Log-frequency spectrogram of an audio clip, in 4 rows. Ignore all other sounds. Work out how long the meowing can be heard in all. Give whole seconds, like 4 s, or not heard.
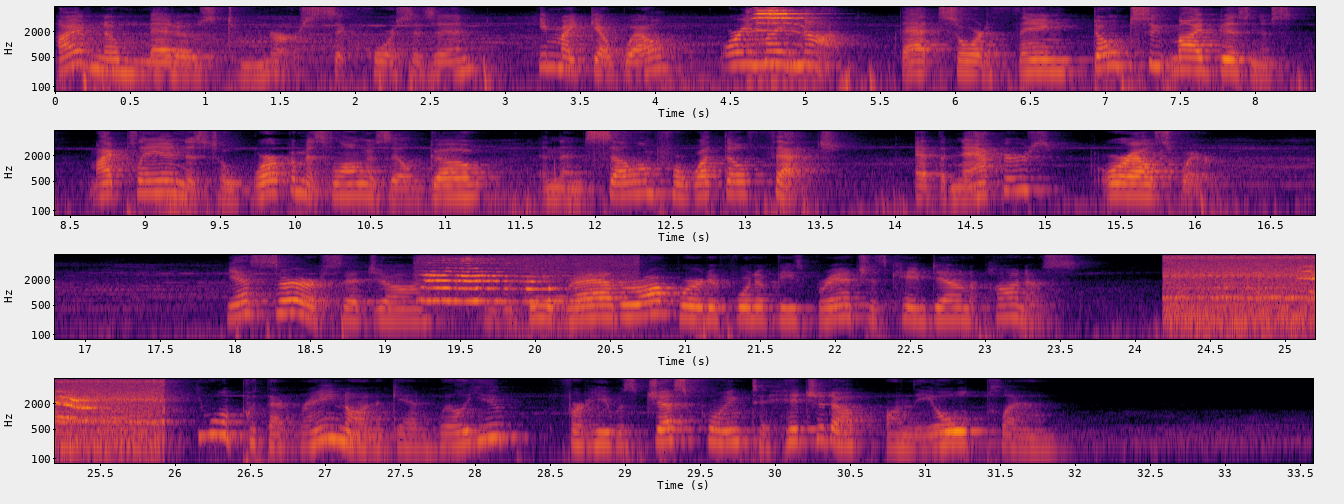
4 s.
